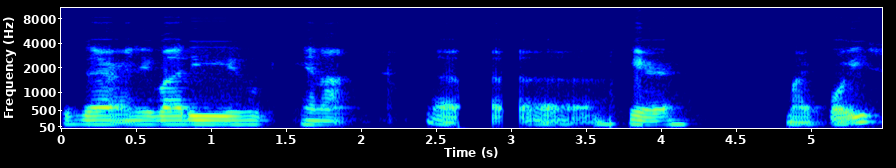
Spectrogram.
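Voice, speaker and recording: A man's voice: fairly low pitch, completely flat delivery, slow pace, creaky, warm tone, rough recording. A man with an Indonesian accent hosting an online class, checking his mic with hesitant, repeated questions over a video call. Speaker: online course host.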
